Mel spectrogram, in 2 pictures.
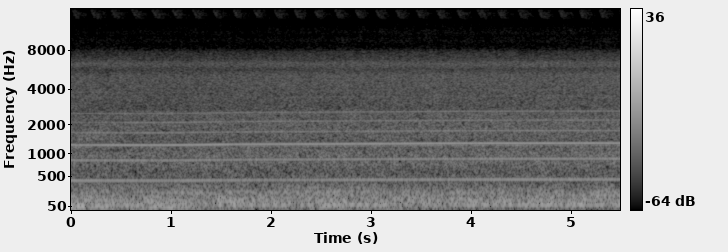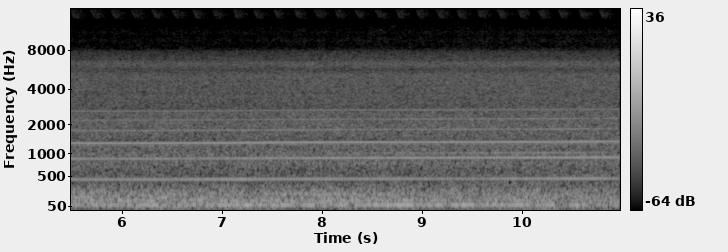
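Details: Bgears b-Blaster 80mm replacement instrument panel fan on bench power supply near 12-14.1 volts, about 260-310 milliamps: steady whir with even, unchanging tone and faint hum; healthy fan at constant speed.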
